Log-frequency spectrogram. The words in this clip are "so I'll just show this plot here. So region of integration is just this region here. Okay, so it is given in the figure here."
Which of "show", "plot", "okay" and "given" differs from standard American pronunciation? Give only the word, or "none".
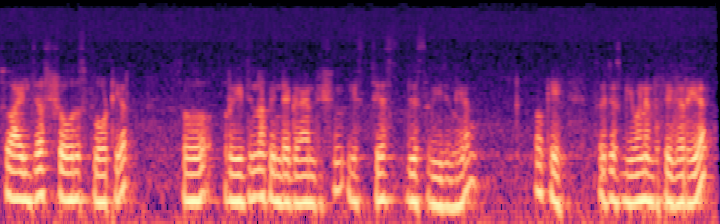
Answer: plot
